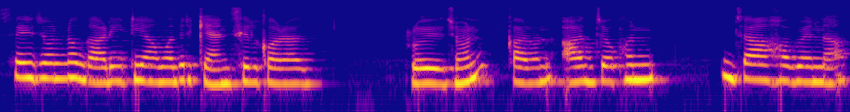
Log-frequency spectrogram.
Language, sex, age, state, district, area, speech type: Bengali, female, 30-45, West Bengal, Purba Medinipur, rural, spontaneous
